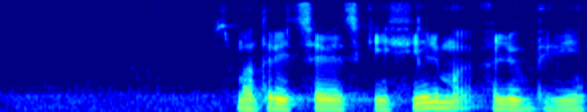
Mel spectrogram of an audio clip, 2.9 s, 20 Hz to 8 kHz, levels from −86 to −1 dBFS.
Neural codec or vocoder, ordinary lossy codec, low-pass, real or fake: none; none; 7.2 kHz; real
